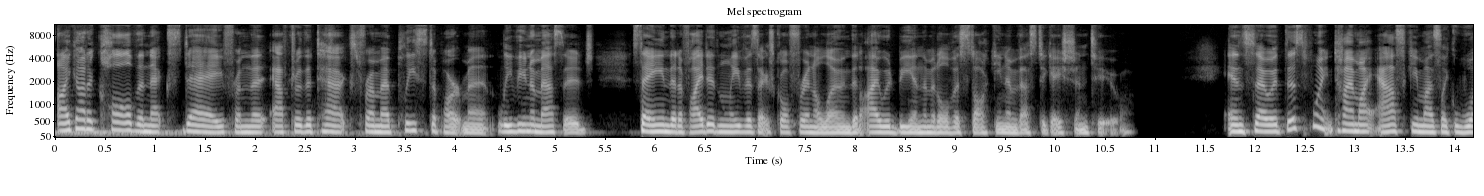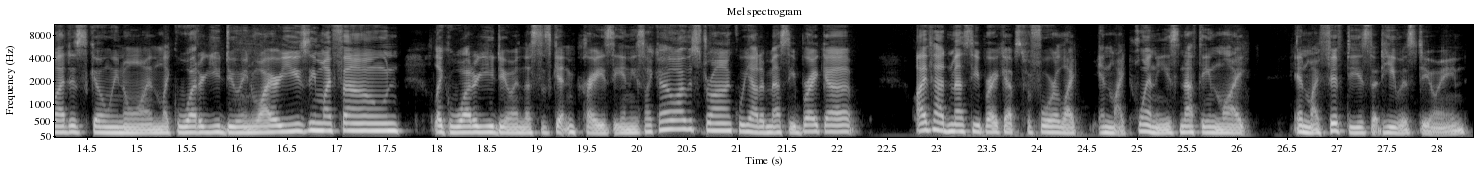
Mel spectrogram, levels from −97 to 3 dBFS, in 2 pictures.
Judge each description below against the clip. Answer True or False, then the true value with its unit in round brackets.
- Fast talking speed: True (230 wpm)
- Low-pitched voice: False (175 Hz)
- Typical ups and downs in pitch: True (3.0 semitones)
